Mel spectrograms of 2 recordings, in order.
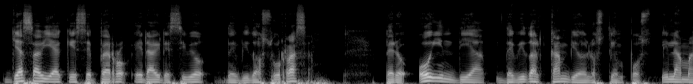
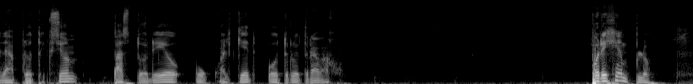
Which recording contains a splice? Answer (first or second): second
